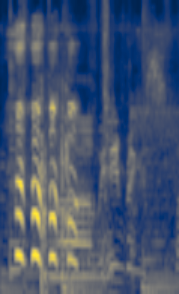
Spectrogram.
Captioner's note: laughing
